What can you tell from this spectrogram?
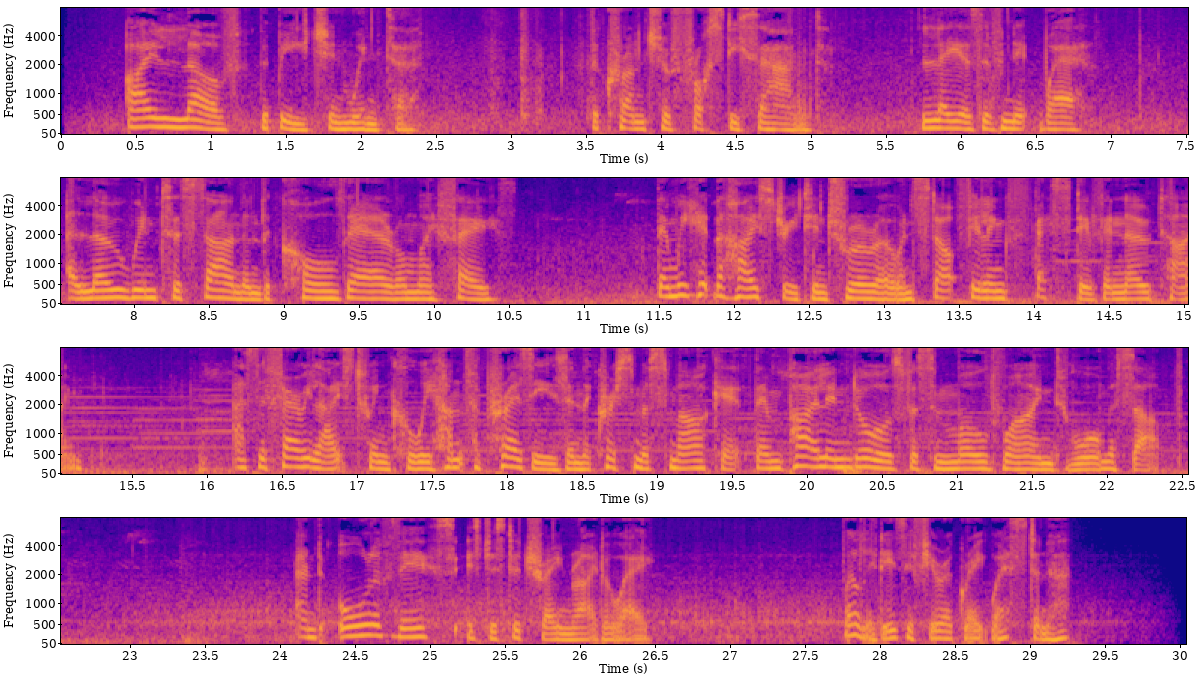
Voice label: natural

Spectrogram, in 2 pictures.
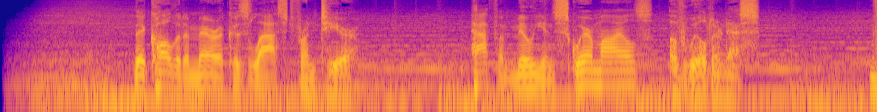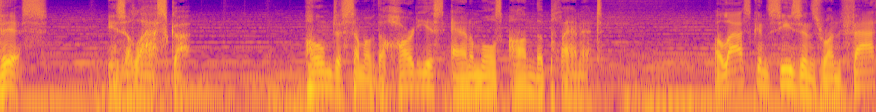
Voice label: doco

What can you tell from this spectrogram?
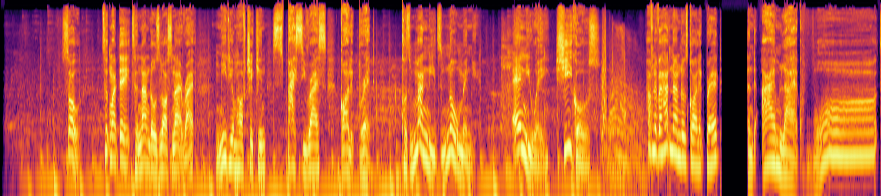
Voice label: Ad; Nandos

